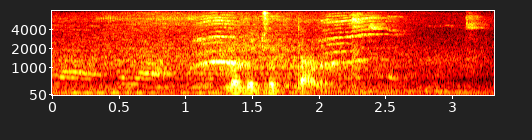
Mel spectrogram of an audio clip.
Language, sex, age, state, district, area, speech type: Telugu, male, 30-45, Telangana, Jangaon, rural, spontaneous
